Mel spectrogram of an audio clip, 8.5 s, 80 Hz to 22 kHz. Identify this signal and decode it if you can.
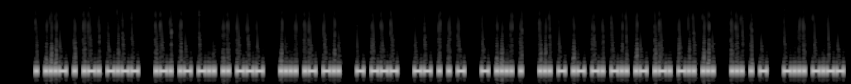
Morse code, heard as a keyed tone, about 50 wpm, 700 Hz. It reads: EVERY RADIO HAD TO MEET THE STANDARDS SET BY
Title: Sentences from Top 1000 Words - Review Part 6 - 50wpm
